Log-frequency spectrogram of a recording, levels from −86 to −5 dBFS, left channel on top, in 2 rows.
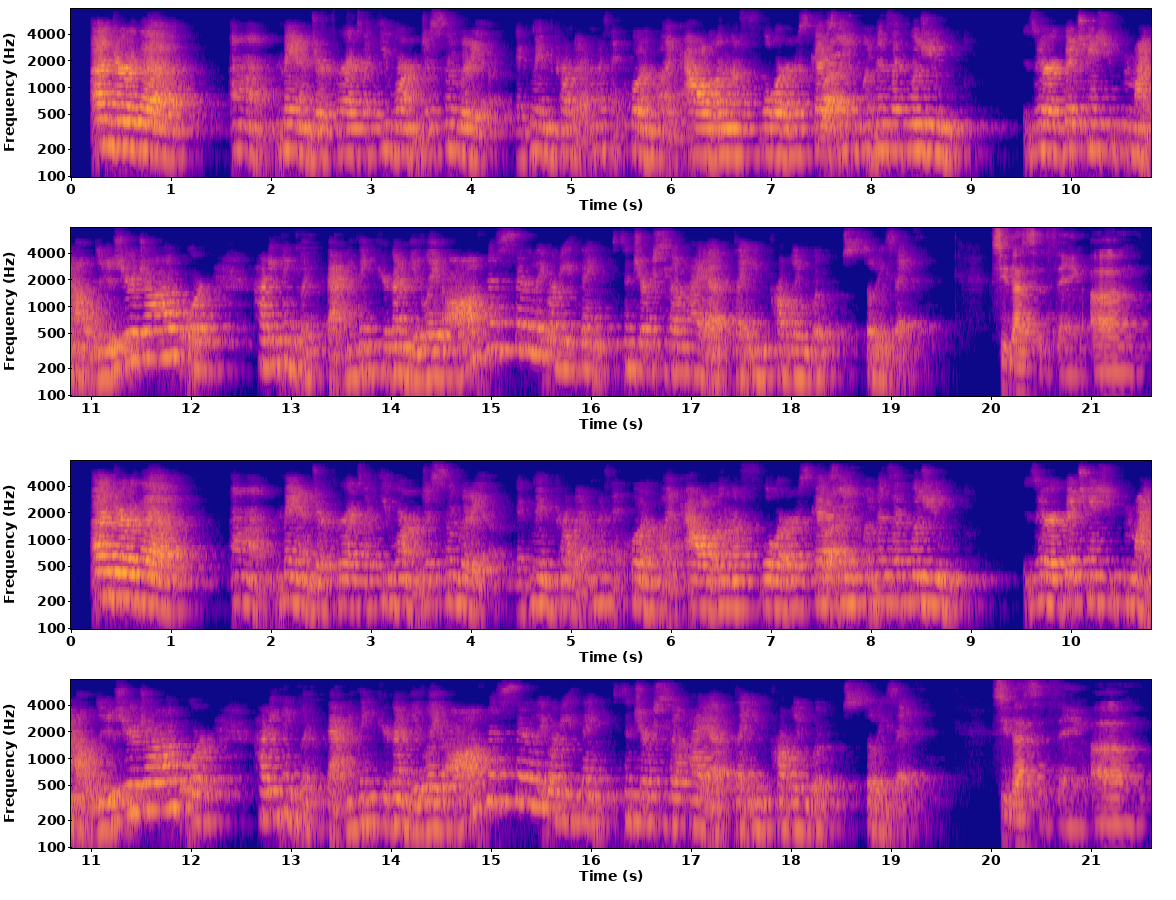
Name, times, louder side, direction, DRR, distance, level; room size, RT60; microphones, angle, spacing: voice 1, 0.2-1.1 1.6-4.1 4.4-8.8 9.5-19.1, left 1 dB, 40° left, -6 dB, 0.9 m, -33 dB
voice 2, 7.5-7.8 13.1-13.2 16.6-16.8 20.0-21.4, left 2 dB, 70° left, 2 dB, 0.4 m, -35 dB
2.4 x 2.2 x 2.9 m, 0.85 s
head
